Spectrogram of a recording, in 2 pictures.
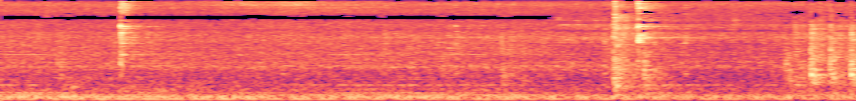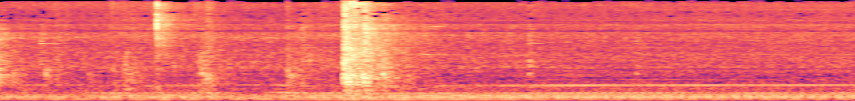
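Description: Forestry forwarder's diesel engine running steadily while its hydraulic crane handles logs with the grapple, with several knocks and clunks from the logs and crane; the loudest clunk comes about six seconds in.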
